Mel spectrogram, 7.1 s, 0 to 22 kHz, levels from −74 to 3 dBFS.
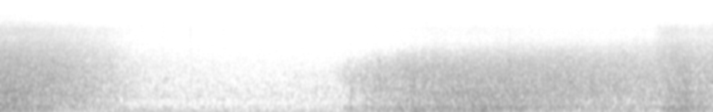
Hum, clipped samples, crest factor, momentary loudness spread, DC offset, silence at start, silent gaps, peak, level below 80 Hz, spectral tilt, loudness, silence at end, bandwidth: none; under 0.1%; 18 dB; 16 LU; under 0.1%; 0 s; none; -26 dBFS; -60 dBFS; -3.5 dB/octave; -42 LUFS; 0 s; 16 kHz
